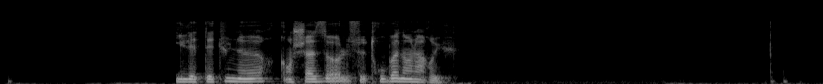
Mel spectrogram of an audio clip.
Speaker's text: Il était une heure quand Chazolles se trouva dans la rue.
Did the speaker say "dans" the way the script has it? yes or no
yes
